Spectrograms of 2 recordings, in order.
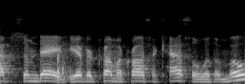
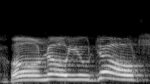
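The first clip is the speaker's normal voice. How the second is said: louder, higher shout; 7 semitones higher, 4 dB louder, slower than usual. A narrator's reading. Robber chief grabs Nick at the window, shouting. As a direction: stop him in his tracks. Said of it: "grabbed him by the collar and shouted".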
